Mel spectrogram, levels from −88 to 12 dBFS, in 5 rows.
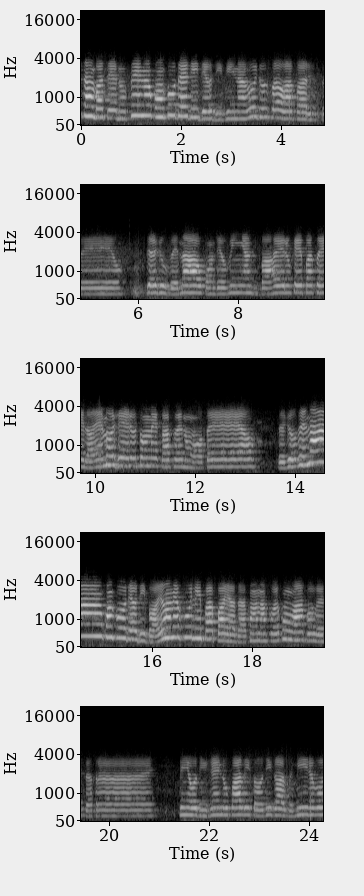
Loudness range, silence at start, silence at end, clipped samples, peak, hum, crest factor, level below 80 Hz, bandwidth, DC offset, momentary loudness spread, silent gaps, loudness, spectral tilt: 10 LU; 0 s; 0 s; under 0.1%; -2 dBFS; none; 18 dB; -68 dBFS; 4.6 kHz; under 0.1%; 15 LU; none; -20 LUFS; -6.5 dB/octave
